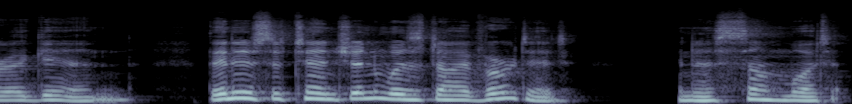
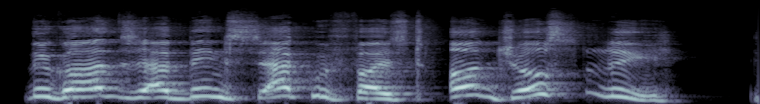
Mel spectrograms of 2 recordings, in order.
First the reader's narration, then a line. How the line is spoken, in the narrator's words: yelled the people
